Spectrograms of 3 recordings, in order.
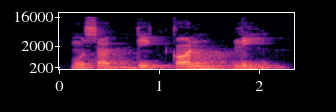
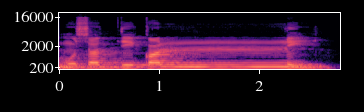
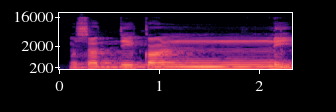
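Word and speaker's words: مُصَدِّقًا لِمَا: Di sini ada tanwin bertemu lam, maka kita membacanya dimasukkan. Jadi dimasukkan tanwin ini kepada huruf lam. Jadi tidak dibaca jelas ya. Kalau dibaca jelas itu musoddiqon li musoddiqon li jelas kalau dibaca dengung.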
